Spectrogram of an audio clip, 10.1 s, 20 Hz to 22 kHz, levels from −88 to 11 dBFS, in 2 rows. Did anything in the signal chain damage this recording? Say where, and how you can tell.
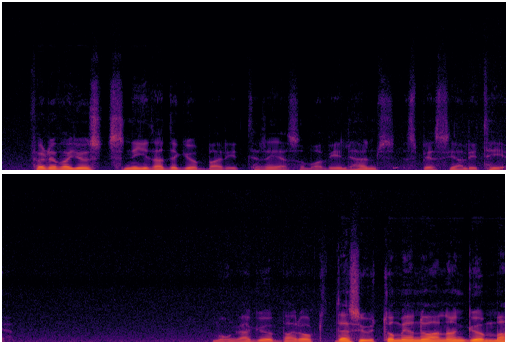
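Yes, automatic gain rising in the call processing stage. Just after "det var just", around 1.5 s, the talker moves back and the level at the microphone drops by about 9 dB. From 1.51 s to 5.16 s the AGC slowly raises its gain by about 6 dB to compensate. You can tell it is processing rather than the talker because the room noise swells along with the voice over those seconds.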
